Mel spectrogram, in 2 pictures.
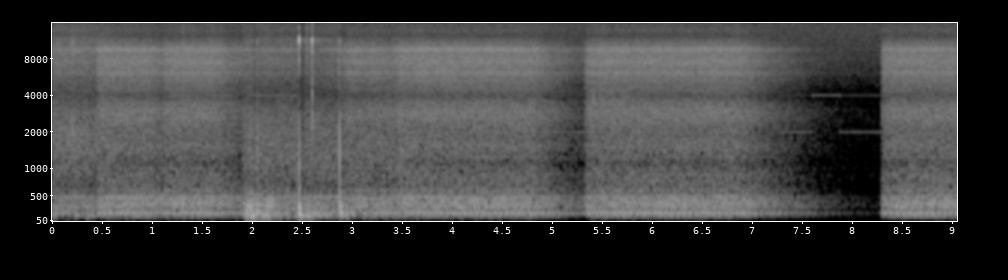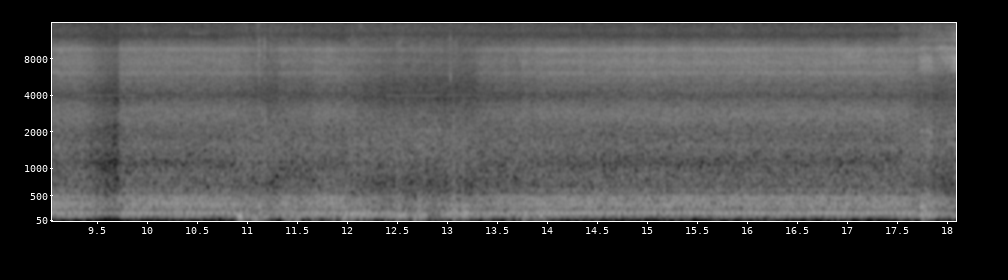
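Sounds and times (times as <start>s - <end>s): low room hum and rumble: 0.0s - 18.0s.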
